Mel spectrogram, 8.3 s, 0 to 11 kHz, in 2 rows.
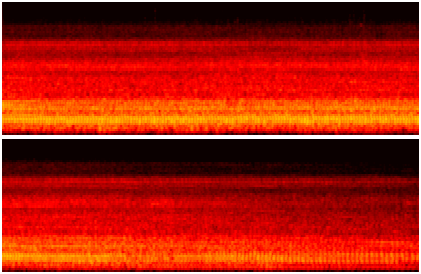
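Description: BMW G650GS single-cylinder engine running steadily as the motorcycle rides along a gravel road. The engine note fades over the last few seconds as the bike slows.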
